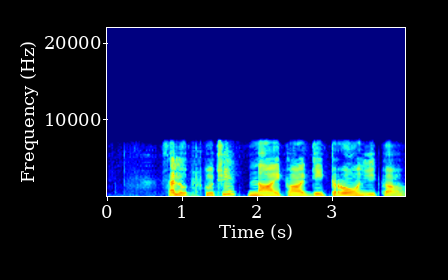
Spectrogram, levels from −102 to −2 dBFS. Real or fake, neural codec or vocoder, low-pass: fake; codec, 44.1 kHz, 1.7 kbps, Pupu-Codec; 7.2 kHz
